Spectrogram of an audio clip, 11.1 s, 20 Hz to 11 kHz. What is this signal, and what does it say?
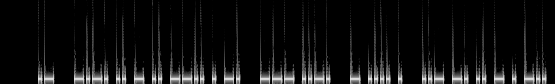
Morse code, heard as a keyed tone, about 21 wpm, 700 Hz. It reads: A CITIZEN OF THE UNITED
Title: Sentences with 3-Word Phrases - 20wpm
